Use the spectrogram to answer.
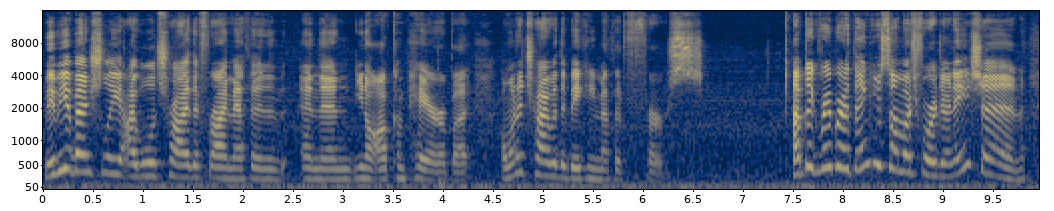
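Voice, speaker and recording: A woman talks at a moderate pace in a high pitch, her voice swinging very widely up and down. Noticeable background noise sits behind her. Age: 20s. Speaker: YouTuber. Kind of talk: casual live-stream chat while baking.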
